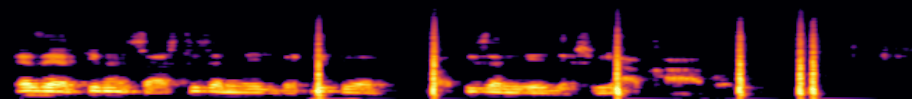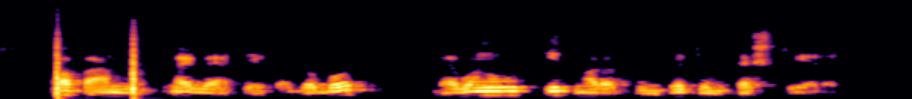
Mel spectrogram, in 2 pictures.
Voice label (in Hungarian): nyelvjaras gyujtesek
